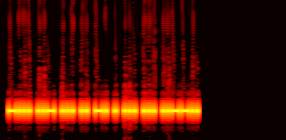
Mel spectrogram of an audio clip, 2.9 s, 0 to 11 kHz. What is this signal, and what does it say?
Morse code, heard as a keyed tone, about 50 wpm, 700 Hz. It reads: BUSINESS?
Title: Sentences from Top 1000 Words - Review Part 6 - 50wpm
